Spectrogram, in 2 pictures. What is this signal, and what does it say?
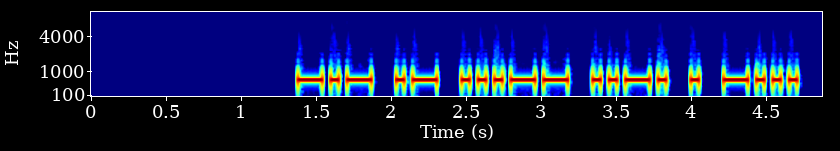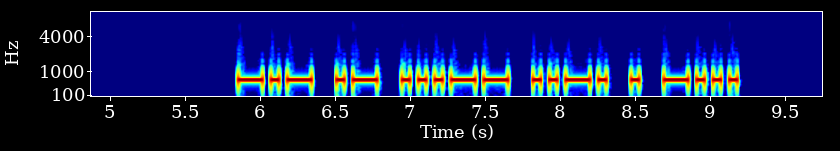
Morse code, heard as a keyed tone, about 22 wpm, 700 Hz. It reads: KA3FEB KA3FEB
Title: USA Call Signs - 6 Characters - Repeated 3x - 22wpm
